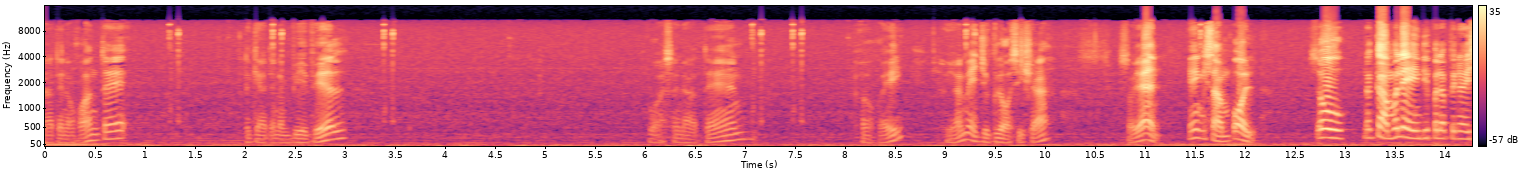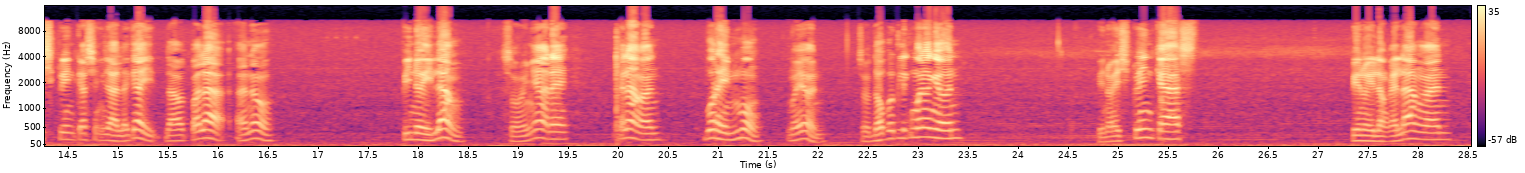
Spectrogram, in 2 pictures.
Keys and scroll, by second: 24.9 y.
